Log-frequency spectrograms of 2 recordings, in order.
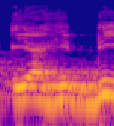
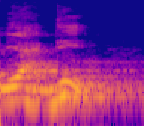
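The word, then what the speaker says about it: يَهِدِّي: Kata Allah yahiddi bacanya ya. Bukan Yahdi. Yahiddi bukan Yahdi. Yang pertama Yahdi, yang kedua Yahiddi.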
